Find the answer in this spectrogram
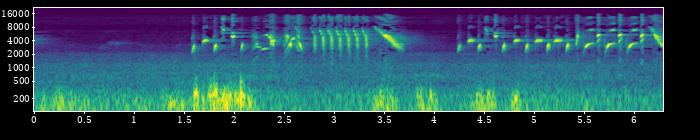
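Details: European goldfinch of the Spanish kind in song for tutoring youngsters and exciting hens: after a quiet start, a tumbling twittered phrase with rapid trills and a descending buzz, then a second bright chirping run; soft low noises behind.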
